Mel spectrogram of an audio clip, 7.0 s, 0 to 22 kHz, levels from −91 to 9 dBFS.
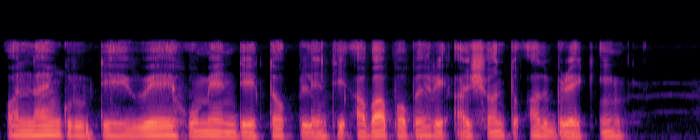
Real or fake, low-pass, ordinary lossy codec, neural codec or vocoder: real; 7.2 kHz; none; none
